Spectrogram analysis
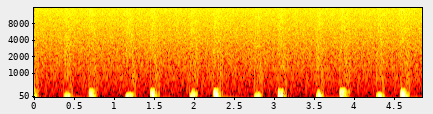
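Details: Normal heartbeat recorded while falling asleep: steady low thumps at about 78 beats a minute with paired first and second heart sounds.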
